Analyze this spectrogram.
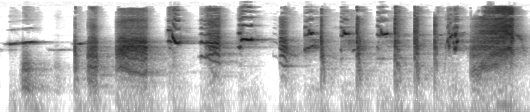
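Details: Black-winged starling, used as a lure to get lazy young birds calling: a rapid, uneven mix of rasping squawks, whistled notes and clipped chatter, closing with a long harsh screech.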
